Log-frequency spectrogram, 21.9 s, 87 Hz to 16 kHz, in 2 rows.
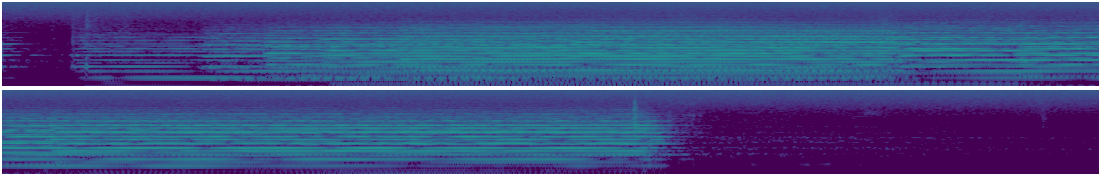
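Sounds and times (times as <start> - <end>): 
earth organ: 0.8 - 17.6.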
